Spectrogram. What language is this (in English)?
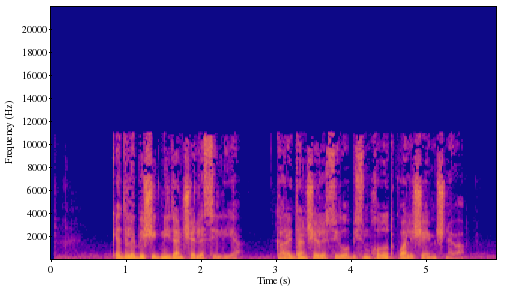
Georgian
